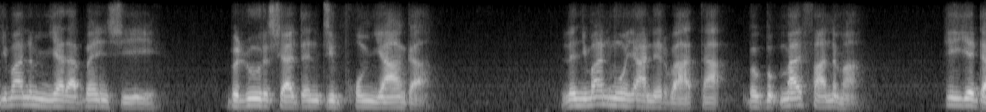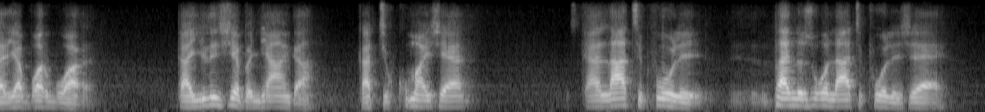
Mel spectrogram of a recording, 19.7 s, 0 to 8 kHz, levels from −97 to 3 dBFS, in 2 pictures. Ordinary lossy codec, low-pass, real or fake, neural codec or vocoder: Opus, 32 kbps; 7.2 kHz; fake; codec, 16 kHz, about 1 kbps, DyCAST, with the encoder's durations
